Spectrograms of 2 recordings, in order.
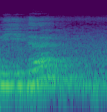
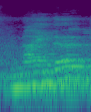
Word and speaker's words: neither: The distributive pronoun neither, either, neither, either. That is, the both pronunciations are same. Whether you say neither or neither, whether you say either or either, are singular and require singular verb.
